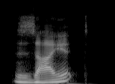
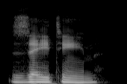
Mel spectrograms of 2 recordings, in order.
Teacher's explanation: If the ending eem is added to the word and the accent shifts, aya will go to a lim. So the aya vowel pattern shifts to a.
